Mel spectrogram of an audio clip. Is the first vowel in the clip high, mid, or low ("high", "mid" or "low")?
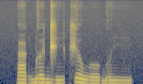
low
